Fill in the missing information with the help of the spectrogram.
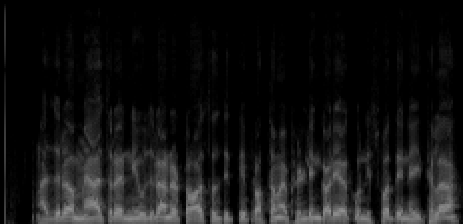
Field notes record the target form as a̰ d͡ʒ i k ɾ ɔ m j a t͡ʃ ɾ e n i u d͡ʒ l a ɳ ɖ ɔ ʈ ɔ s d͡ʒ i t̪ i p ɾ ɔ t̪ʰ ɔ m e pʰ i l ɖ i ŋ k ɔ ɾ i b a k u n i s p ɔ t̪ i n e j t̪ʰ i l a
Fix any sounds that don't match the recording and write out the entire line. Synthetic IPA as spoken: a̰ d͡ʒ i ɾ ɔ m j a t͡ʃ ɾ e n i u d͡ʒ l a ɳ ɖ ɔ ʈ ɔ s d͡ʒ i t̪ i p ɾ ɔ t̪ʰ ɔ m e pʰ i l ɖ i ŋ k ɔ ɾ i b a k u n i s p ɔ t̪ i n e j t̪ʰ i l a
